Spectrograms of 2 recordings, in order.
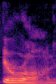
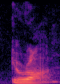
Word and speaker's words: Iran: of your country incorrectly I believe it's Iran it's not Iran it's not Iran it's Iran so if please I'm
